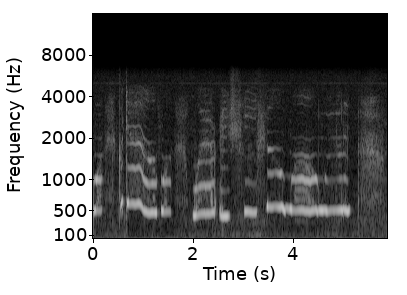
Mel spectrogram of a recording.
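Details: Puppies Jewel, Cruser and Quin at play make a string of short, clear whimpers and a longer steady whine, with brief squeaky yelps between them.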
